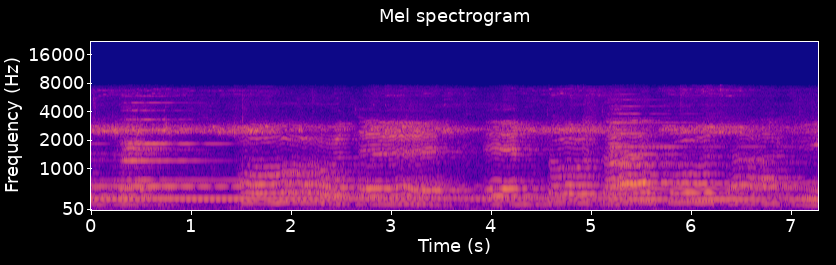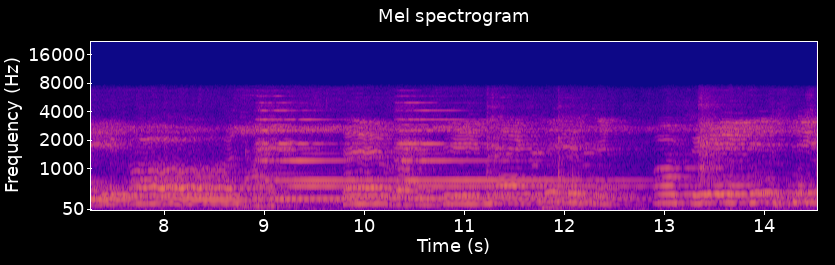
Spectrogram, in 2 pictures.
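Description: Greek Orthodox Byzantine chant: a slow sung melody over a steady held drone note.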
